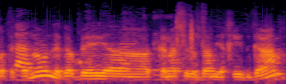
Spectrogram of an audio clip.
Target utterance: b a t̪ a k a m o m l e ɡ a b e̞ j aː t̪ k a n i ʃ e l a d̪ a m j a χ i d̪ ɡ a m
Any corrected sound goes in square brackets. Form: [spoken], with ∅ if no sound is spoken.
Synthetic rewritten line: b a t̪ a k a [n] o [n] l e ɡ a b e̞ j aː t̪ k a n [a] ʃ e l a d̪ a m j a χ i d̪ ɡ a m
